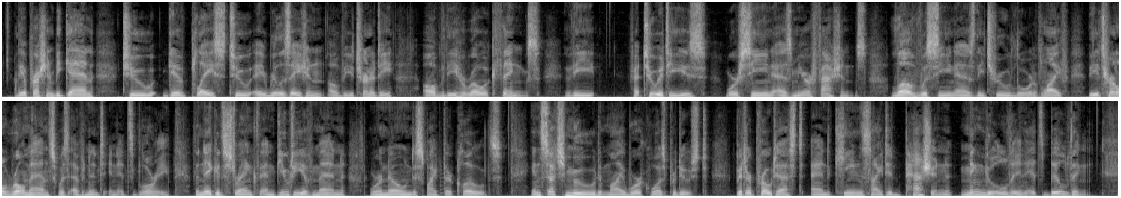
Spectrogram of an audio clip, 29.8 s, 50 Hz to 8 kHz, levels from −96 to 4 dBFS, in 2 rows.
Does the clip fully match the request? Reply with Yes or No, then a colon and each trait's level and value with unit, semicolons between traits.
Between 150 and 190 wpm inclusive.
No: average, 140 wpm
